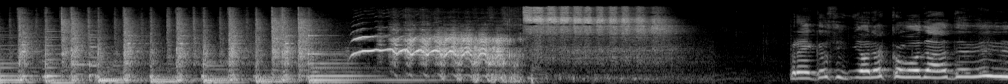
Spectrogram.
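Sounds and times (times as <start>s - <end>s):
opening music: 0.0s - 4.3s
horse whinnying: 3.5s - 5.8s
high hissing wash: 5.2s - 7.1s.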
